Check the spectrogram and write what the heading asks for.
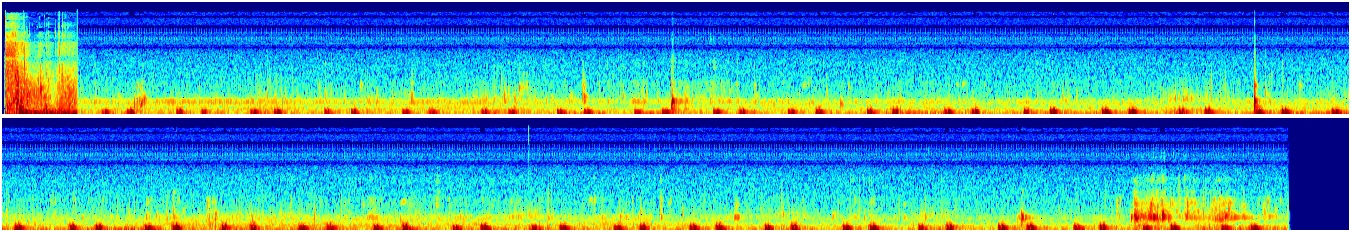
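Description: A burst of splashing water and bubbles at the start, then a steady heartbeat thumping at about two beats a second over a faint hum, with a brief burst of higher noise near the end.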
